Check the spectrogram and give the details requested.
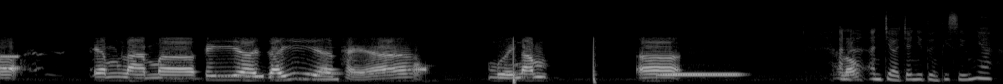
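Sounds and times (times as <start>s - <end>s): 
speech: 1.0s - 5.6s, 6.4s - 6.9s, 8.4s - 10.0s
telephone dial tone after call disconnected: 6.8s - 7.4s.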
